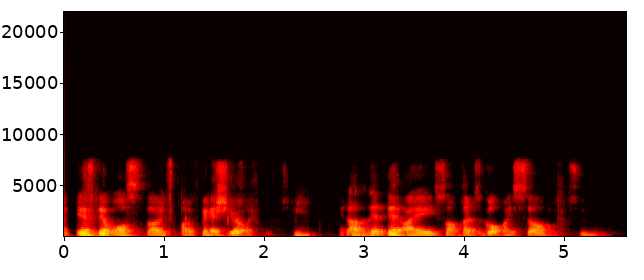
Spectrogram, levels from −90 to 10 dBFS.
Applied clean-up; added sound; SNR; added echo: neural mask model DeepFilterNet 3.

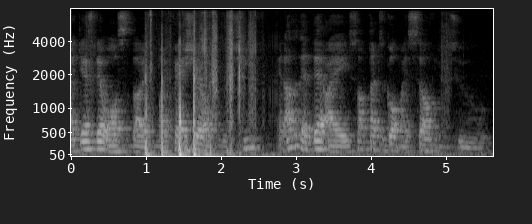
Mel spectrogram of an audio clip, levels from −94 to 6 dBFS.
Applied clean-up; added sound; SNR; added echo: none; Run; -2 dB; reverberation time 0.6 s.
